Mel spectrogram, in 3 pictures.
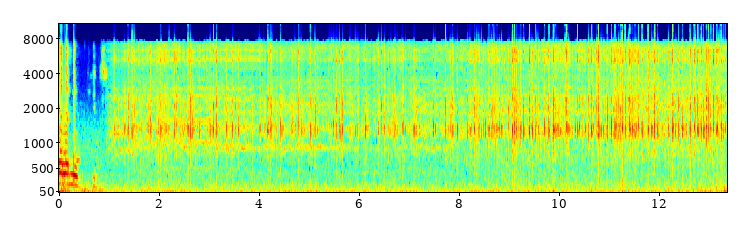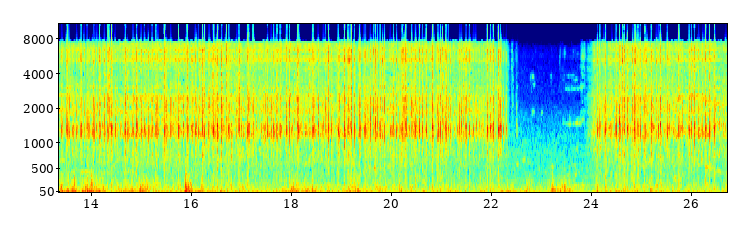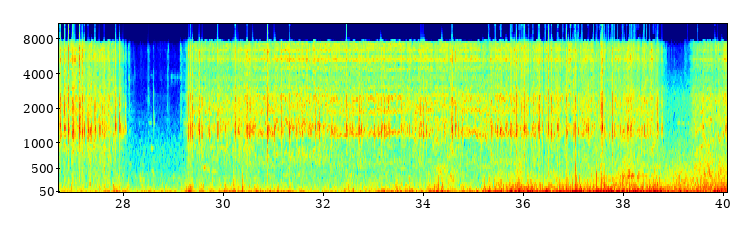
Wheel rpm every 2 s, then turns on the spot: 60, 110, 120, 120, 160, 160, 160, 170, 160, 160, 150, 30, 140, 130, 60, 160, 160, 170, 160, 80.
none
